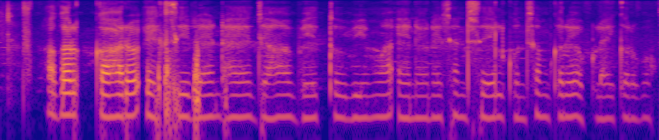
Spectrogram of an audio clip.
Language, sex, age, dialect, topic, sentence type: Magahi, female, 36-40, Northeastern/Surjapuri, banking, question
